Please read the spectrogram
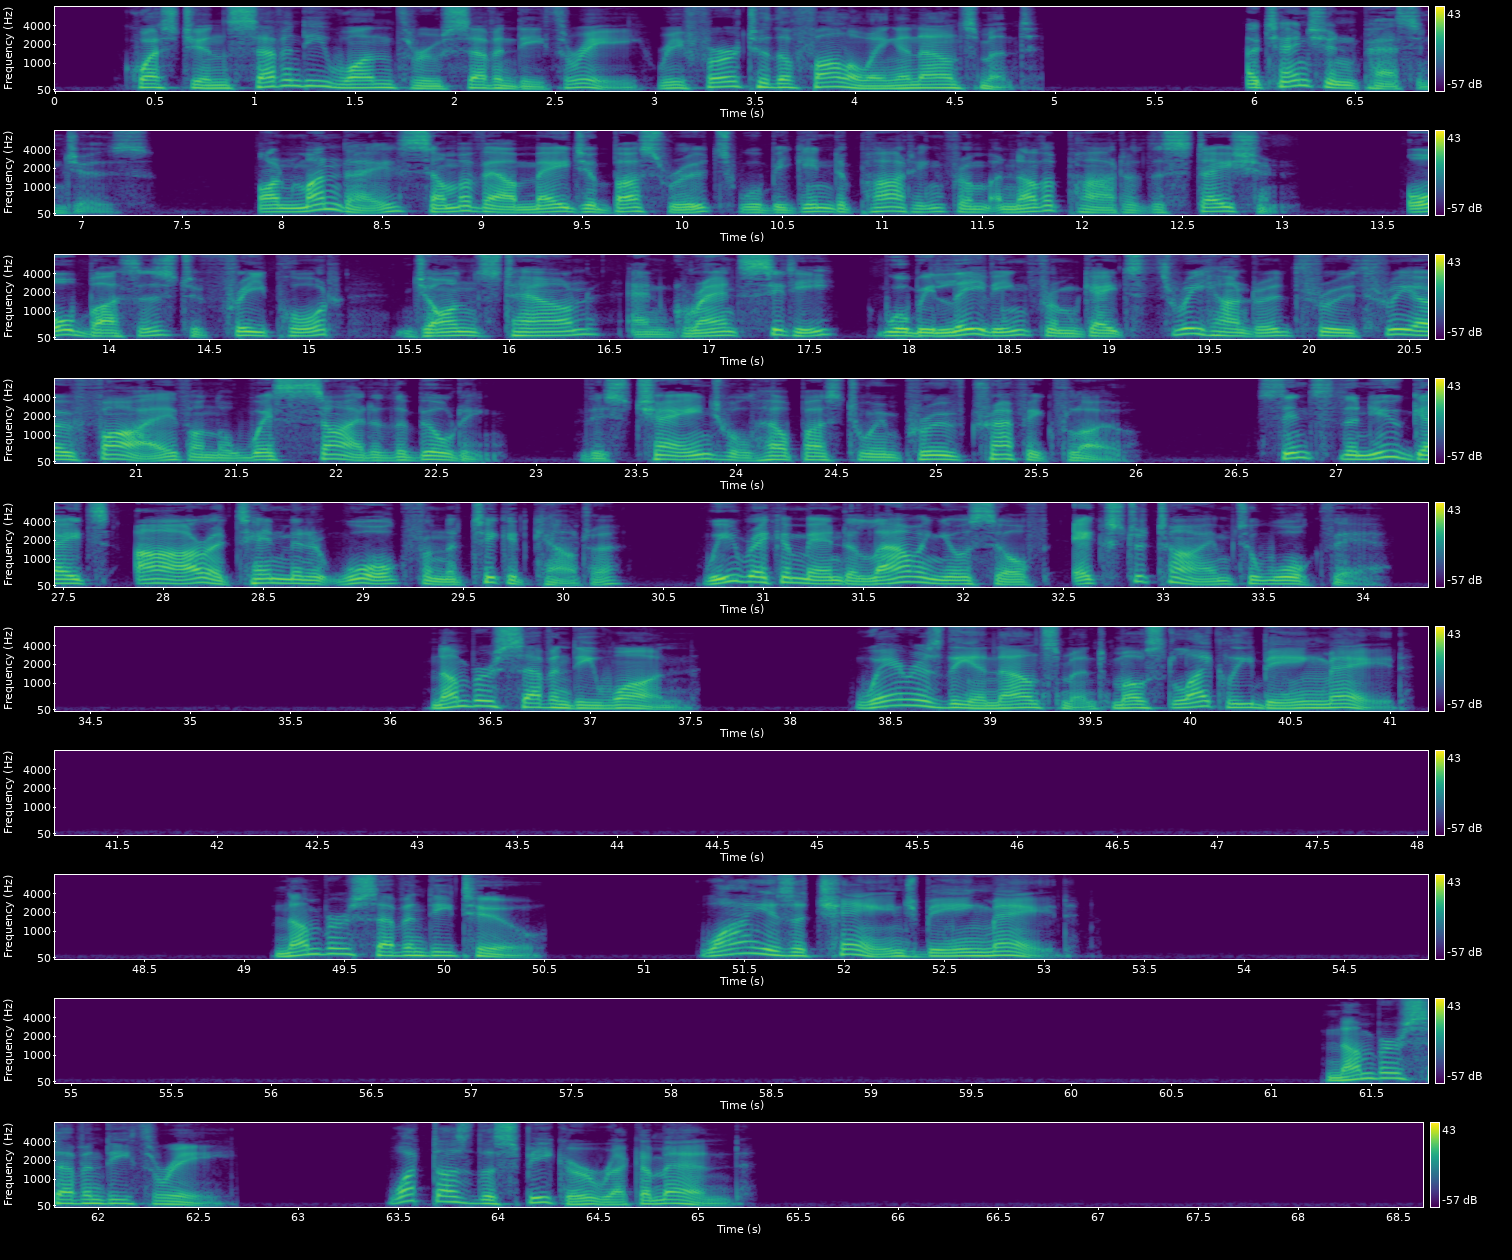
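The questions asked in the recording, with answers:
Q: Where is the announcement most likely being made?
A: At a bus station

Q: Why is a change being made?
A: To improve traffic flow

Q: What does the speaker recommend?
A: Allowing extra time to walk to the new gates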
